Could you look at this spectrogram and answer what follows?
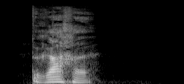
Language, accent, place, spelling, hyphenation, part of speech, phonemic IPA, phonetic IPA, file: German, Germany, Berlin, Drache, Dra‧che, noun / proper noun, /ˈdʁaxə/, [ˈdʁäχə], De-Drache.ogg
- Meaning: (noun) 1. dragon 2. kite (with the sense of "toy for children" or "geometrical shape"); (proper noun) Draco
